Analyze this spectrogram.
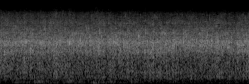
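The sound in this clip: Bacon frying in a pan, standing in for rain: a steady, dense crackling sizzle with fine popping that holds an even loudness throughout, heard alone with no voices.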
